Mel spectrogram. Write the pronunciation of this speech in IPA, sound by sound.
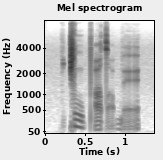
ǀ u pʼ ɛ tˤ ṵ b ɛ̰

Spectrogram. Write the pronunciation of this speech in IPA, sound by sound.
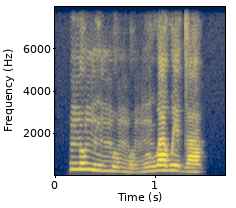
n o˦ m ĩ˧ m o˧ m o˨ m ũ˨˦ w a˦ w e˦˨ d a˧

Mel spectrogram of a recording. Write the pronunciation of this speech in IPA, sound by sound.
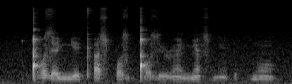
ɡ͡ǃ ɔ˥ z ɛ˧ ɲ e˧˩ pʼ a˥ ɬ p ɔ˧ z ŋ͡ǃ ɔ˧˩ z ʉ˧˩ ɭ æ̃˥˧ ɲ æ̃˥˧ ɬ b ẽ˧˩ p | ɡ õ˥˧

